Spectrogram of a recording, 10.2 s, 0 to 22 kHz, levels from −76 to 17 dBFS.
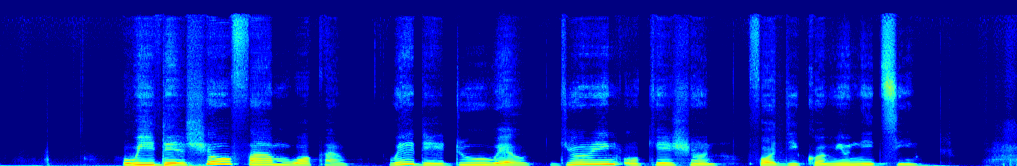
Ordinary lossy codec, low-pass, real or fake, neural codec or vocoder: none; none; fake; autoencoder, 48 kHz, 32 numbers a frame, DAC-VAE, trained on Japanese speech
